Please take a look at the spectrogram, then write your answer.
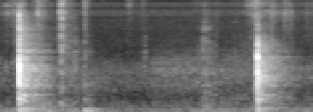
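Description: Two sausages being chopped into small pieces on a cutting board: two sharp, close knife thuds about two seconds apart, with a faint tap between them and no talking.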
